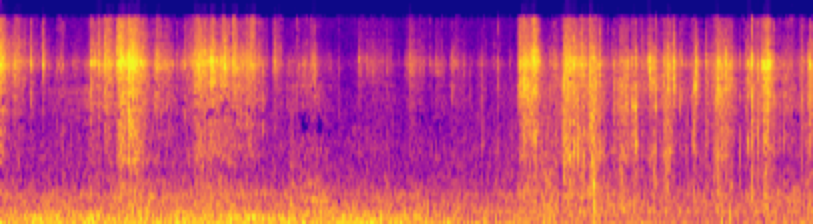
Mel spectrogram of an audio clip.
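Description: Heavy-duty aluminum foil is crinkled and folded close up in bursts of crisp crackling, with quieter handling between the louder crumples.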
